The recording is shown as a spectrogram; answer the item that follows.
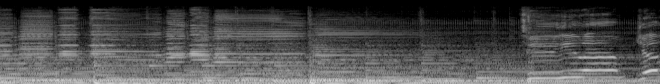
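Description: Harmonica instrumental break in a country song, playing sustained and sliding notes over acoustic guitar.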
